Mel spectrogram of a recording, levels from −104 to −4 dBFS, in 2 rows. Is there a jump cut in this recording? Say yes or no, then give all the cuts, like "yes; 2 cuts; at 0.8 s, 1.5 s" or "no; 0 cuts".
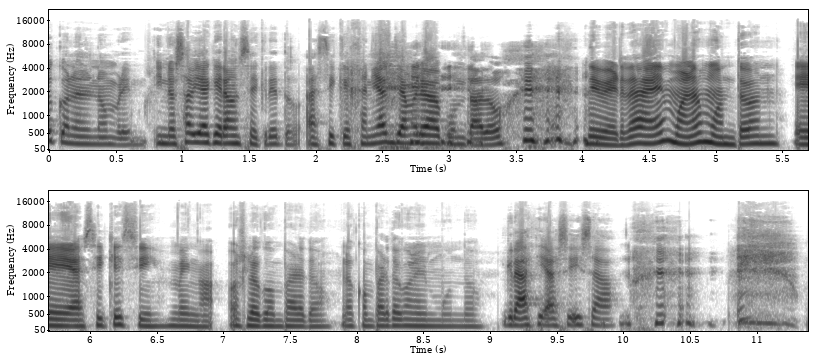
yes; 2 cuts; at 5.5 s, 6.3 s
